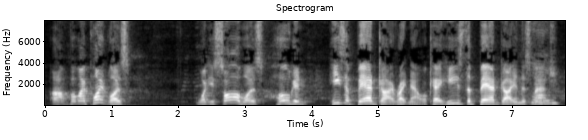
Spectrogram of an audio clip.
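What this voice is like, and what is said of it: Boston accent. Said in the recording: “You're saying I have a Boston accent right now? ... Correct.”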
